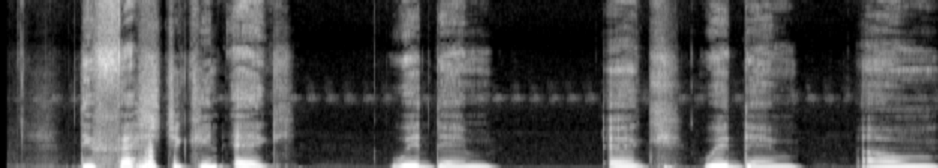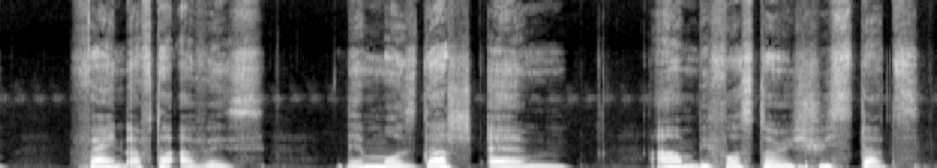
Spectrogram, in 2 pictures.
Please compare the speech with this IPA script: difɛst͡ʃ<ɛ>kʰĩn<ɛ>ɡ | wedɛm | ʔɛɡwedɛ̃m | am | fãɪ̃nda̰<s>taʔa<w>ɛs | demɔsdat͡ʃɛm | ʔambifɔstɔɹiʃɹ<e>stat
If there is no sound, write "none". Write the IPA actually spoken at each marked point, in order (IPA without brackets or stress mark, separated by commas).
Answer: i, ɛ, f, v, i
